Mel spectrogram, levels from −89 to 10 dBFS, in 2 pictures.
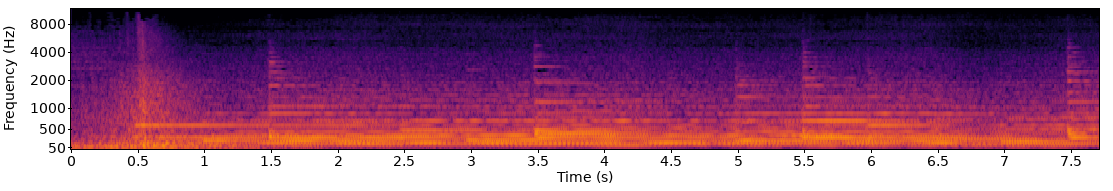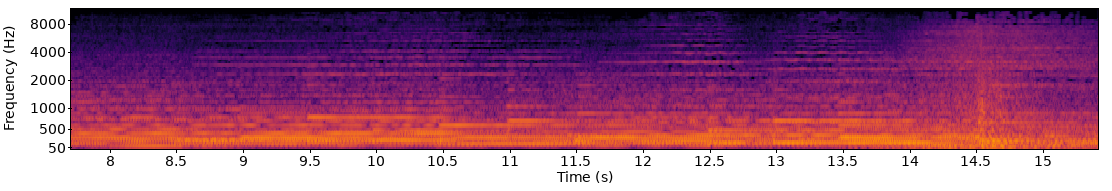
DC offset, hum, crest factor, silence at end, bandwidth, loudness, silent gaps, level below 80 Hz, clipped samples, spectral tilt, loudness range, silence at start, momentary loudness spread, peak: under 0.1%; none; 14 dB; 0 s; 10 kHz; -21 LUFS; none; -38 dBFS; under 0.1%; -8 dB/octave; 2 LU; 0 s; 5 LU; -6 dBFS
